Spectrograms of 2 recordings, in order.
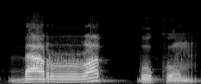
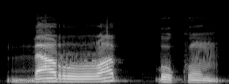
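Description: Both takes have the same delivery.

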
